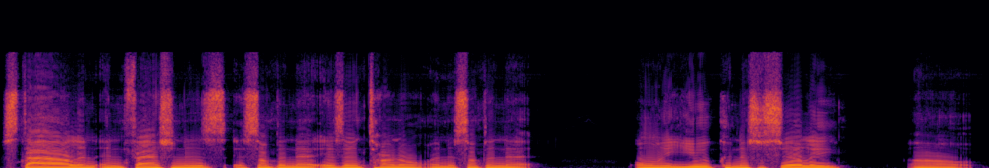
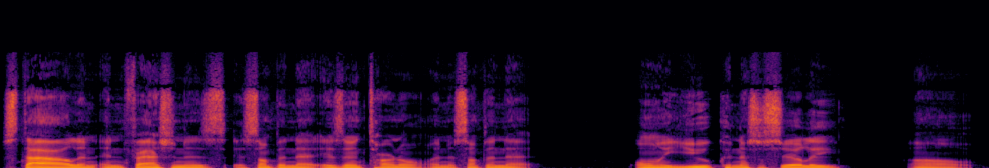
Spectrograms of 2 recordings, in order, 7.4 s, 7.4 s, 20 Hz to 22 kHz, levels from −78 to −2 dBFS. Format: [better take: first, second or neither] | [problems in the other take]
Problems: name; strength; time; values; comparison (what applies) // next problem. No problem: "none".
second | distortion; heavy; 8 dB below the speech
